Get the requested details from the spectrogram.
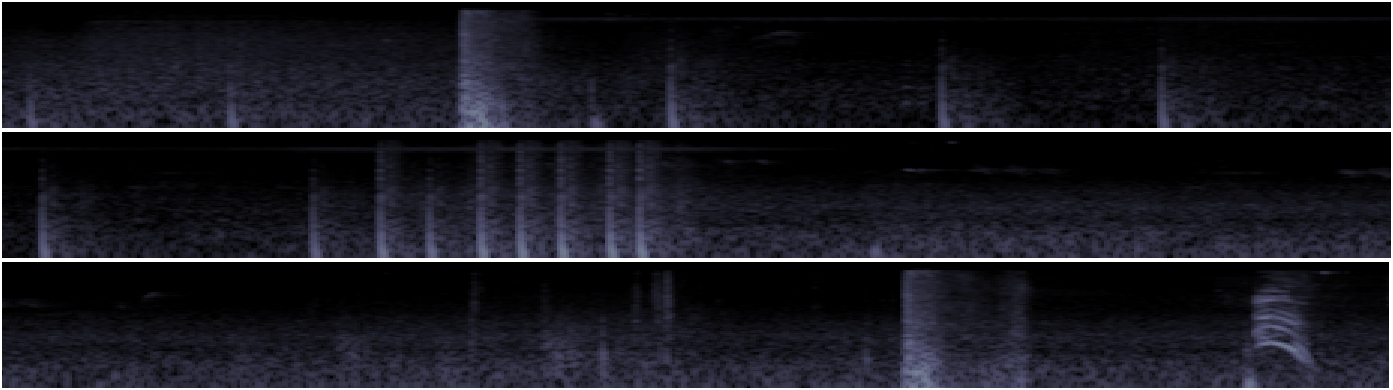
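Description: Footsteps thud on grass and dirt.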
